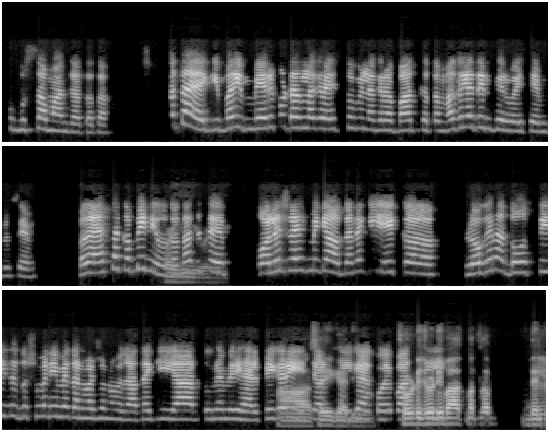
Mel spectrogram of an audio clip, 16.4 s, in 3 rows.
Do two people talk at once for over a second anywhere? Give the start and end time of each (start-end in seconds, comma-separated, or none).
13.7-15.3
